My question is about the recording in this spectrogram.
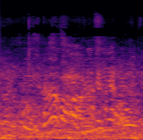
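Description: Indistinct chatter of several people talking at once in a large room.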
